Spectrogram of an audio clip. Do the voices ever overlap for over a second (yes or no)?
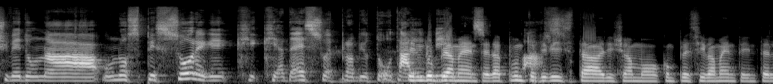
yes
